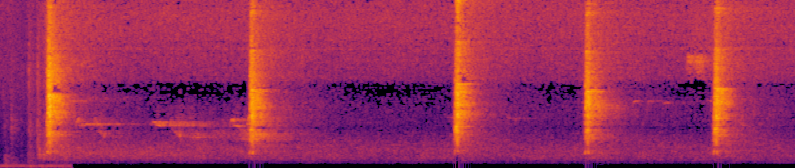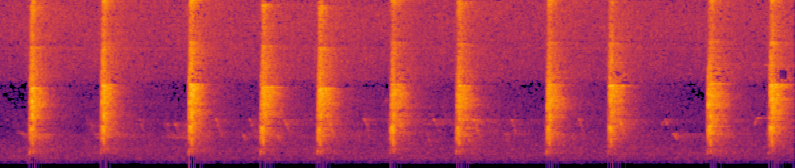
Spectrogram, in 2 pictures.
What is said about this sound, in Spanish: Vamos a oír el reclamo del pájaro carpintero.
